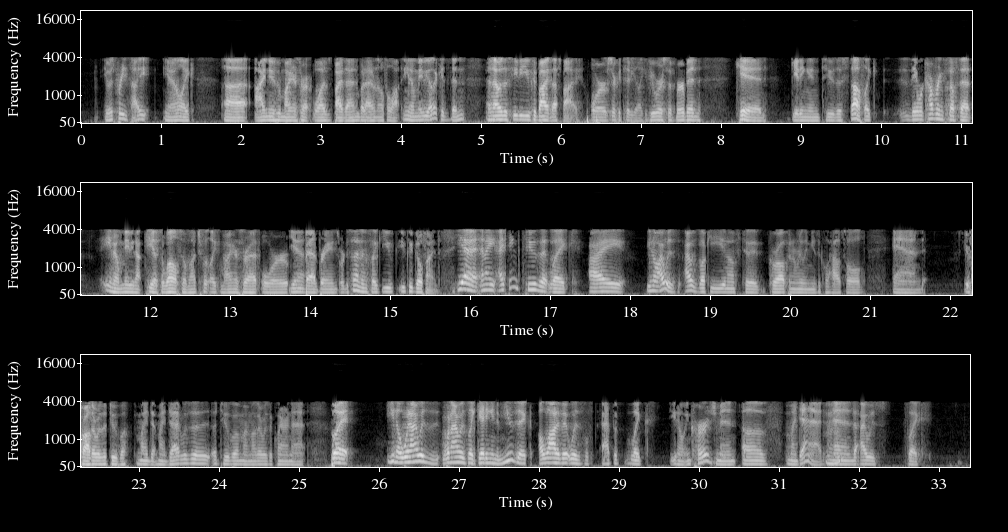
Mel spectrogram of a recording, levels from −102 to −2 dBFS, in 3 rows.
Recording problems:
garbled, watery; badly; nothing above 4 kHz
wrong speed, natural pitch; too fast; 1.5 times normal speed

